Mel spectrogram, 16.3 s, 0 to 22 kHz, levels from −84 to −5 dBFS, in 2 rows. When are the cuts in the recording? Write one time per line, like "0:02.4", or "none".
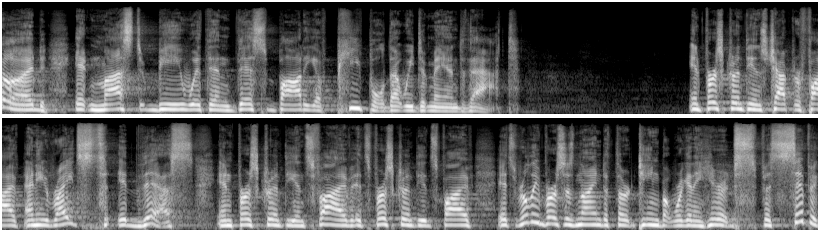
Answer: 0:08.4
